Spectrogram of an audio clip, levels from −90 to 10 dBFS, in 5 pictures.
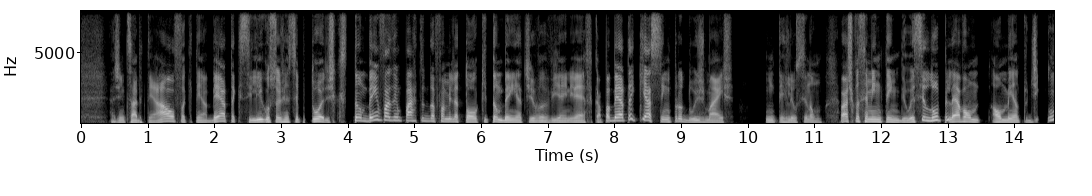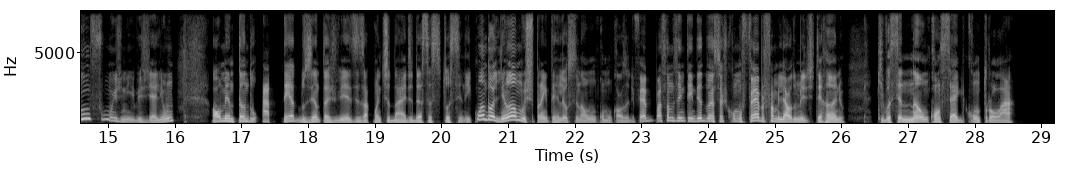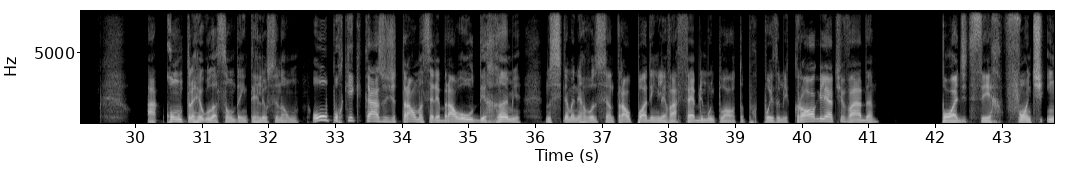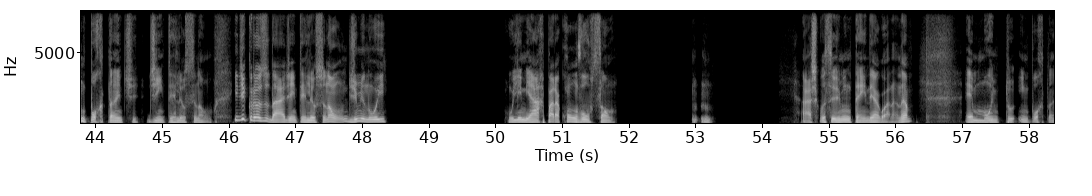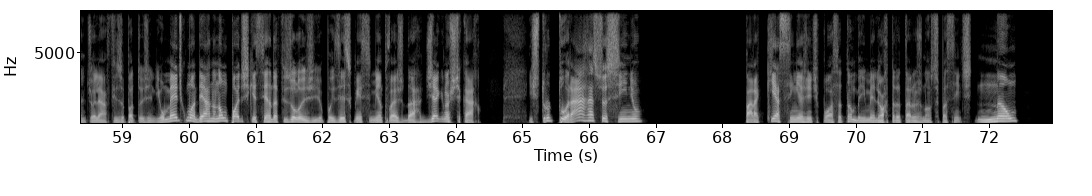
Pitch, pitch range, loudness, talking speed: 120 Hz, 100-155 Hz, -22 LUFS, 145 wpm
